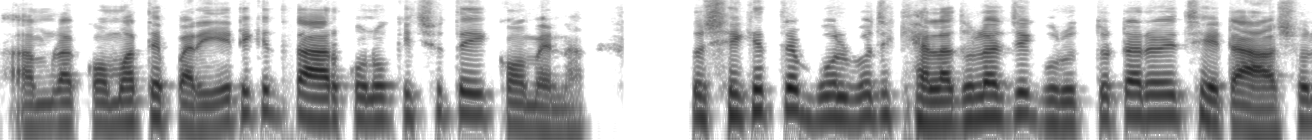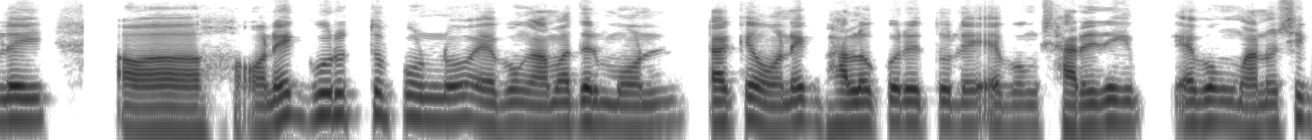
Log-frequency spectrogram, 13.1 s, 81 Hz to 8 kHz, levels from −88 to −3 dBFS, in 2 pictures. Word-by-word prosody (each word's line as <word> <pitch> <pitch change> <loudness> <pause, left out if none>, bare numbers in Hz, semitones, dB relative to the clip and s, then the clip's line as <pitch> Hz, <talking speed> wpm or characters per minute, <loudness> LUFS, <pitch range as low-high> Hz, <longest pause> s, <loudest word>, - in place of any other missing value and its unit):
আমরা 135 +2 -2
কমাতে 145 +4 +1
পারি 130 -2 +1
এটি 175 +6 -1
কিন্তু 190 -4 -5
আর 160 - +6
কোনো 160 0 +2
কিছুতেই 185 +1 -2
কমে 125 -4 -1
না। 115 - -12 0.6
তো - - 0
সেক্ষেত্রে 210 +4 +3
বলব 170 -2 +2
যে 185 - -3
খেলাধুলার 160 +3 +4
যে 190 - +4
গুরুত্বটা 145 +5 0
রয়েছে 180 0 -1
এটা - - +3
আসলেই 155 +7 +1 0.5
আ - - +2 0.6
অনেক 155 +8 +2
গুরুত্বপূর্ণ 180 -3 -2 0.2
এবং 135 +1 -3
আমাদের 140 +2 +1
মনটাকে 140 +4 -2
অনেক 145 +4 +1
ভালো 135 +1 +3
করে 145 -1 +3
তোলে 140 -1 -2
এবং 130 +1 -8
শারীরিক 130 +3 +1 0.3
এবং 145 +1 +1
মানসিক 135 +7 -3
150 Hz, 155 wpm, -25 LUFS, 135-175 Hz, 0.6 s, আর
